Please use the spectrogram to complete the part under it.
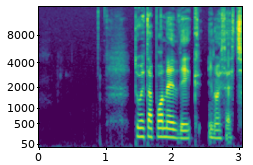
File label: "boneddig", Welsh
